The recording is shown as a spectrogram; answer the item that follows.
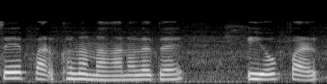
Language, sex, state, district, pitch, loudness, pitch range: Chakma, female, Tripura, Dhalai, 235 Hz, -13 LUFS, 220-250 Hz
